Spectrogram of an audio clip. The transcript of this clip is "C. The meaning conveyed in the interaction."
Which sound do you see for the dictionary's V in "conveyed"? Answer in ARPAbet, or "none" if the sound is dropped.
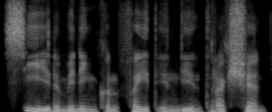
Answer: F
